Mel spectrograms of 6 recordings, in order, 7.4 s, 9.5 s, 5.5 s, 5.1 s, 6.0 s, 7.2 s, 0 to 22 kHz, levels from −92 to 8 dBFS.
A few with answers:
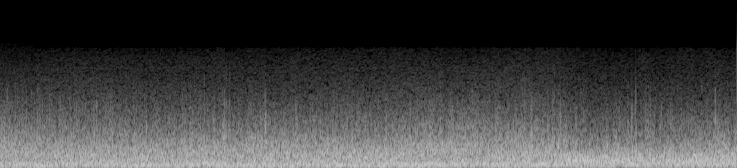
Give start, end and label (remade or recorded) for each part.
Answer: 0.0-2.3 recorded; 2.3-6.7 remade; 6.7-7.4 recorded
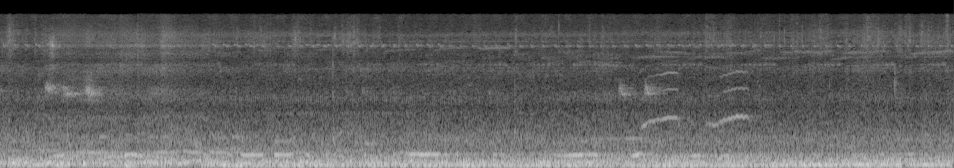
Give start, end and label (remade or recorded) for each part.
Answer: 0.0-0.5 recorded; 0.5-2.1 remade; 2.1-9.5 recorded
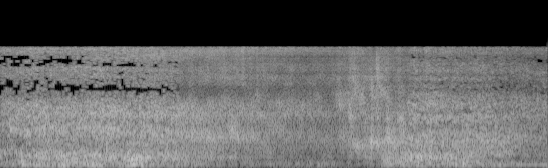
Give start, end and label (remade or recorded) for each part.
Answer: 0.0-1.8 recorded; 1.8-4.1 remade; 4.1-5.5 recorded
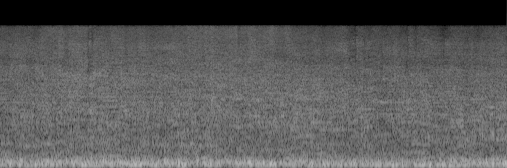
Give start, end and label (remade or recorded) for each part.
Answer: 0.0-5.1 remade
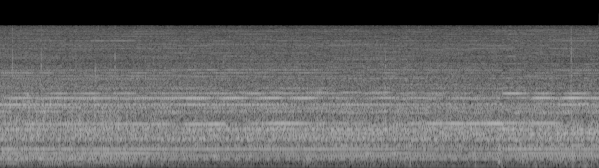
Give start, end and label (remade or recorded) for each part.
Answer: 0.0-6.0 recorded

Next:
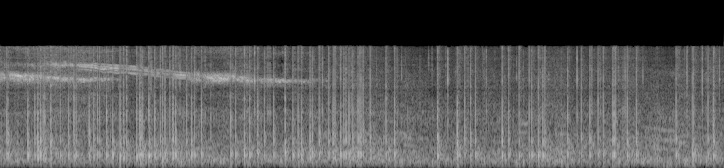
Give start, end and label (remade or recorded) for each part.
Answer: 0.0-0.8 remade; 0.8-1.9 recorded; 1.9-7.2 remade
